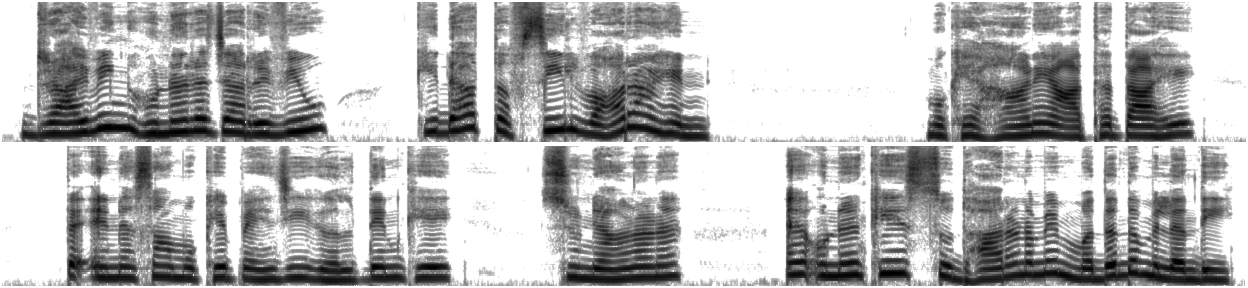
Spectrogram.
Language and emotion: Sindhi, happy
